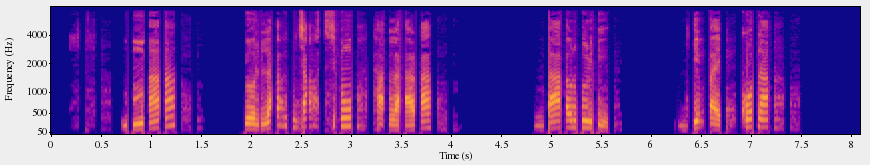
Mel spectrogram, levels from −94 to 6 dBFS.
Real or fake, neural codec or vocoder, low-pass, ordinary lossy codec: real; none; 7.2 kHz; MP3, 64 kbps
